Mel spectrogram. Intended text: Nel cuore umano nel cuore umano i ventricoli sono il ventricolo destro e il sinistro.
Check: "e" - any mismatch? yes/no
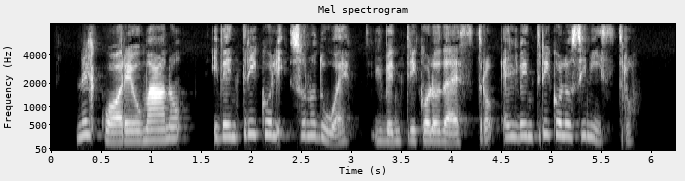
no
